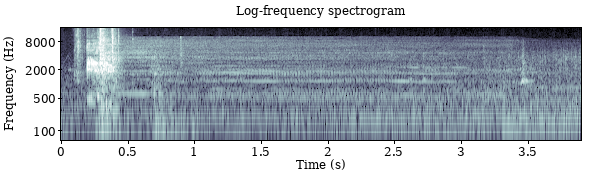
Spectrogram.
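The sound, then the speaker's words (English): A spacecraft's lower bay doors opening: a short, loud clunk, then a steady mechanical whirring hum with faint tonal whine that slowly drifts lower and holds for several seconds. No one speaks. “Opening lower bay doors now.”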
